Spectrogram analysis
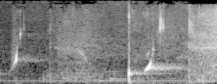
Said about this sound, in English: Anyone had that dripping tap? It is the most annoying thing, trying to get sleeping.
